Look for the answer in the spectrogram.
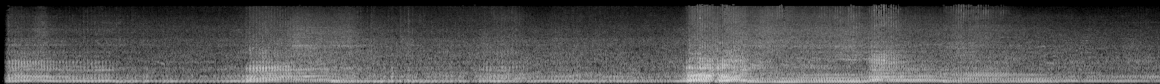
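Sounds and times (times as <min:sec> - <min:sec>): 
motorbike: 0:00.0 - 0:11.5.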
